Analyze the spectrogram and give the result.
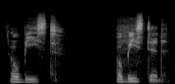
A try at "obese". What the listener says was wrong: No, obese. No T.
